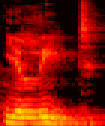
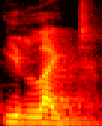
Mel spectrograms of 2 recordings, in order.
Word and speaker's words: elite: 48 is the word elite actually there are two correct pronunciations elite and elite both are okay but just don't say alight there's no light in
